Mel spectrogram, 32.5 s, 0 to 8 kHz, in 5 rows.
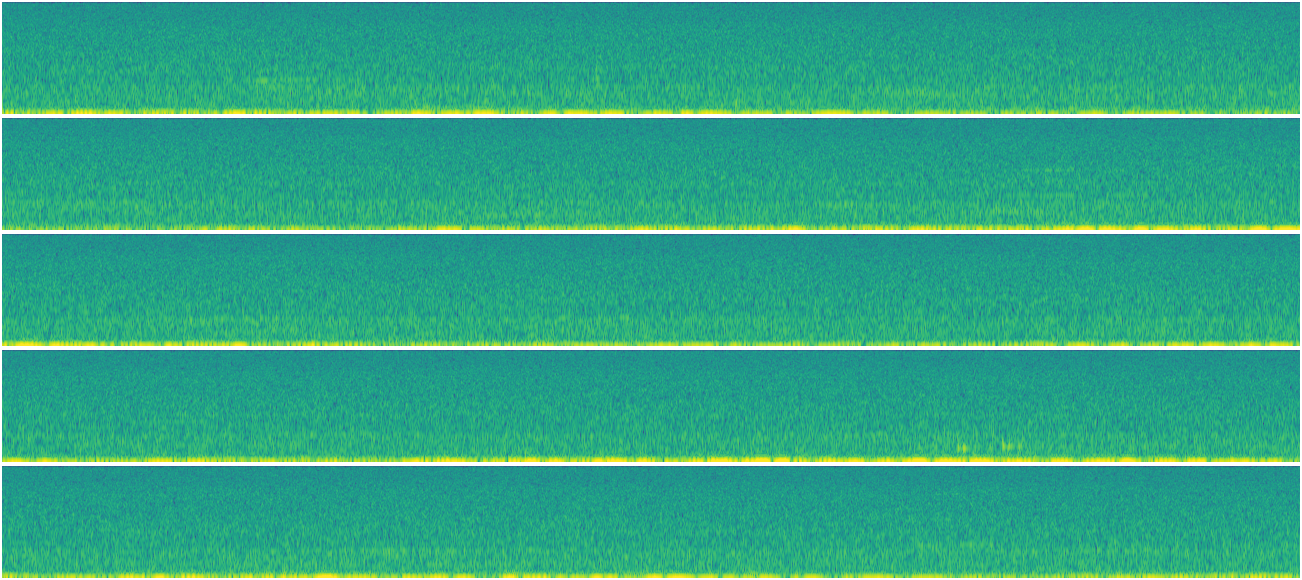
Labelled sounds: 1.2	1.6	humpback whale, 0.86 to 0.99 kHz

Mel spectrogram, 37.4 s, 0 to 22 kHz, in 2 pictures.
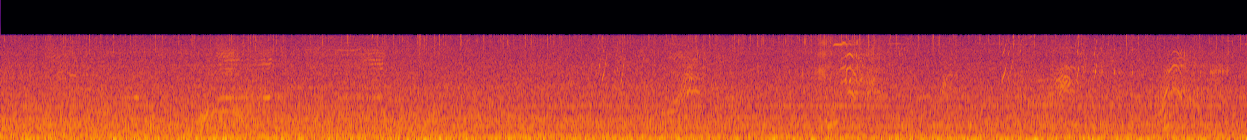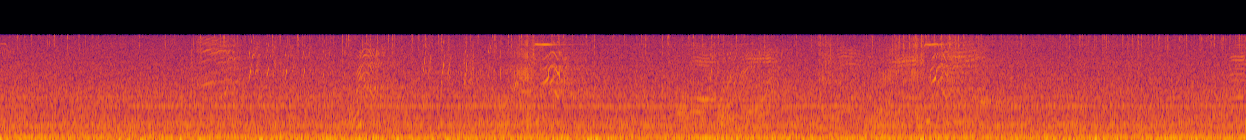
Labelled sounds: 0.7	1.2	killer whale, southern resident, 2.2 to 5.0 kHz
9.9	10.5	killer whale, southern resident, 0.56 to 4.7 kHz
15.6	16.5	killer whale, southern resident, 1.0 to 7.8 kHz
26.1	27.3	killer whale, southern resident, 0.56 to 7.9 kHz
29.0	30.3	killer whale, southern resident, 0.48 to 4.8 kHz

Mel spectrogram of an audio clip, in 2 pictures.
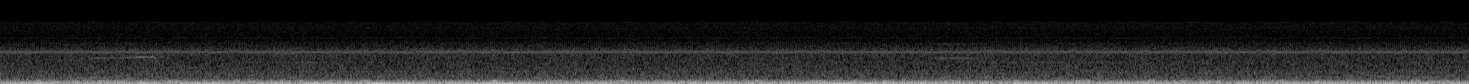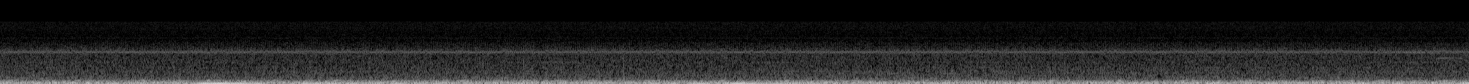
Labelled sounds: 0.5	1.9	killer whale, offshore, 0.75 to 2.0 kHz
8.9	10.6	killer whale, offshore, 0.48 to 1.8 kHz

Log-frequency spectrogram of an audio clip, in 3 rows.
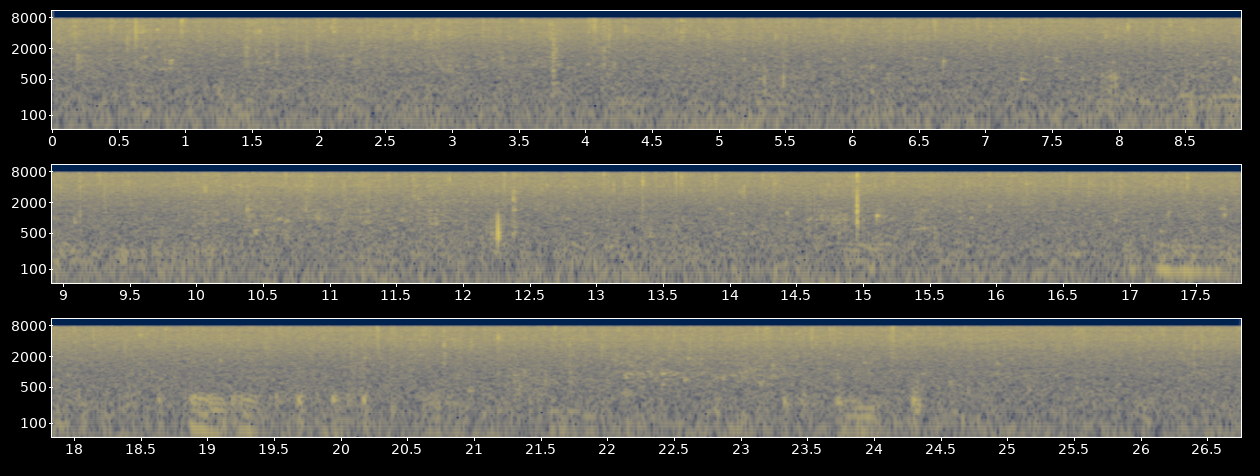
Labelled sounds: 14.6	14.9	water noise, 0.88 to 1.2 kHz

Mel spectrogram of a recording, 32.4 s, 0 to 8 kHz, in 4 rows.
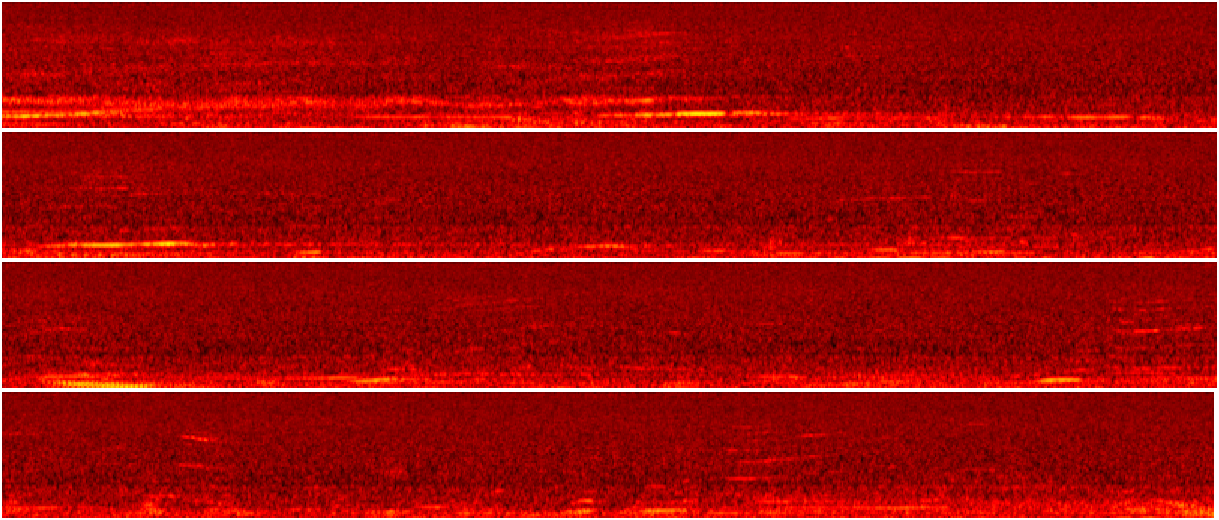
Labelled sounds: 4.2	4.6	humpback whale, 3.4 to 3.7 kHz
14.4	14.8	humpback whale, 2.9 to 3.0 kHz
19.7	19.9	humpback whale, 1.5 to 1.8 kHz
23.6	23.9	humpback whale, 1.3 to 1.5 kHz
25.5	25.8	humpback whale, 1.2 to 2.7 kHz
29.2	29.6	humpback whale, 1.4 to 1.6 kHz

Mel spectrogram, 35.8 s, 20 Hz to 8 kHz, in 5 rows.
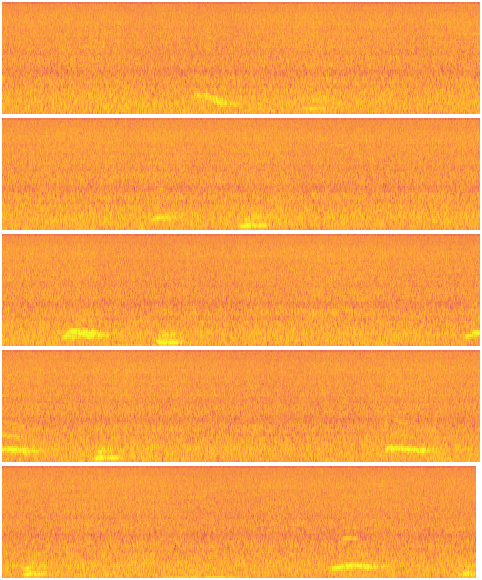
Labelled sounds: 12.1	12.4	humpback whale, 3.7 to 3.8 kHz
33.7	34.0	humpback whale, 0.97 to 1.2 kHz

